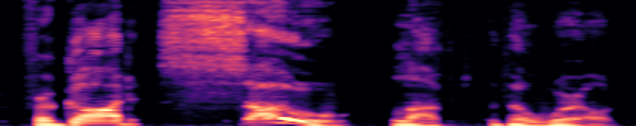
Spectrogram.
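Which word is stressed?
so. The stress is on the word so.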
